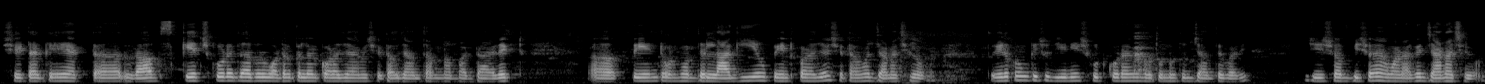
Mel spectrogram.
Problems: constant background noise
